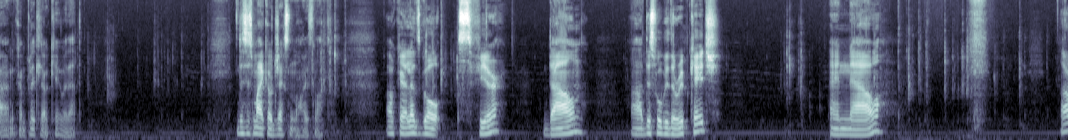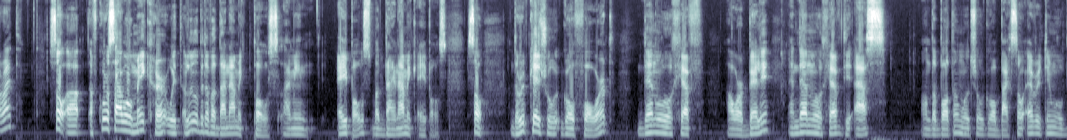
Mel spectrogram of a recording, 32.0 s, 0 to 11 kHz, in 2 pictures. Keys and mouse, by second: 4.5 ctrl+Tab, 4.8 shift+a, 6.2 Tab, 11.6 ctrl+Tab, 12.9-21.9 ctrl+alt+drag, 13.6 g, 14.0 ], 14.2 ], 21.9-32.0 ctrl+alt+right drag, 27.6 6, 29.0 g.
